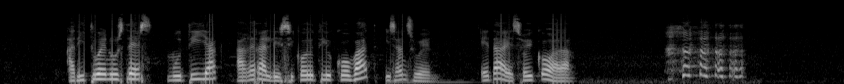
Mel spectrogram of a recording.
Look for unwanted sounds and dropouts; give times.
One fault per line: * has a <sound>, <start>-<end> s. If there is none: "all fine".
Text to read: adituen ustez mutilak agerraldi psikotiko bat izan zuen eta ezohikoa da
* has a laugh, 6.6-7.5 s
